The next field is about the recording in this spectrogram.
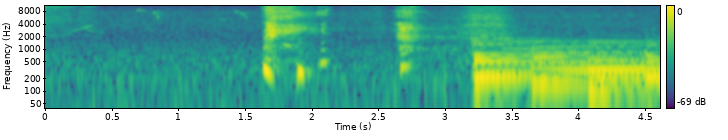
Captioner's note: small laugh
